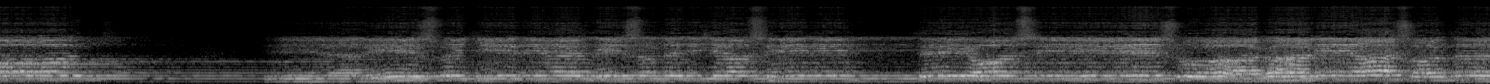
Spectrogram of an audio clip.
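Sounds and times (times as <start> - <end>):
voices chanting long notes: 0.0 - 14.9.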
